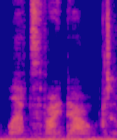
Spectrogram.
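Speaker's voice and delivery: very soft, slow whisper; suspense whisper. Shown as a demonstration. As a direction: hush it as a teaser. Teacher builds suspense.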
